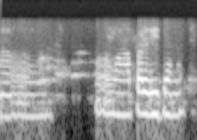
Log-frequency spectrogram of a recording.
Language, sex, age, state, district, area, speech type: Maithili, female, 60+, Bihar, Purnia, rural, conversation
